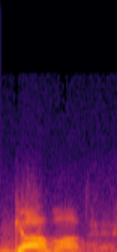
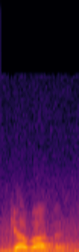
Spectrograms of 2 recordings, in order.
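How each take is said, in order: First: It sounds like warm praise. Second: It sounds like a genuine question.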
